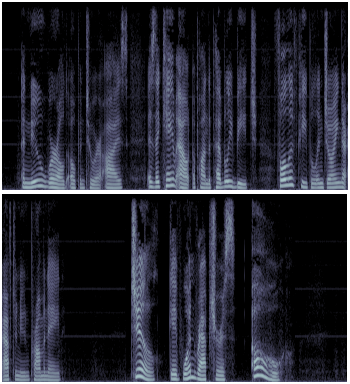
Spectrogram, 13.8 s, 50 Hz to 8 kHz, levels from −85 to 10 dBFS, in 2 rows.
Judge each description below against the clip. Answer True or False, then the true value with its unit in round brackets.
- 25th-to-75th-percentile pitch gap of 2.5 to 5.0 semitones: True (4.4 semitones)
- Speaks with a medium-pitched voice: True (180 Hz)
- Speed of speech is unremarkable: False (115 wpm)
